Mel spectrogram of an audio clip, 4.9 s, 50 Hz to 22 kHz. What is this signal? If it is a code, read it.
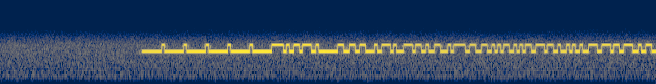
RTTY (45.45 baud, 850 Hz shift), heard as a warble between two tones, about 2550 Hz centre, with radio static. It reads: ICH WEISS JA …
